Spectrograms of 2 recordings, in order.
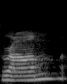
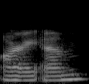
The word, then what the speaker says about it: Ram: You're supposed to be able to look at them and think those syllables. And of course, this whole entire symbol is representative of a vibration, which is Ram, R-A-M, Ram.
